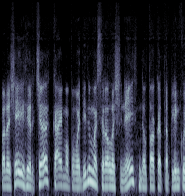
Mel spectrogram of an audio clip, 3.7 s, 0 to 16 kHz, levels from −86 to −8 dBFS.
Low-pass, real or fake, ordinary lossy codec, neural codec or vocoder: 14.4 kHz; fake; Opus, 16 kbps; vocoder, 44.1 kHz, 128 mel bands, Pupu-Vocoder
